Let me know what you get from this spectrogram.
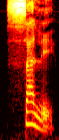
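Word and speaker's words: salé: that case here okay you put the accent and it's quite important because in that case it means salted okay Sally okay say Sally Say delici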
